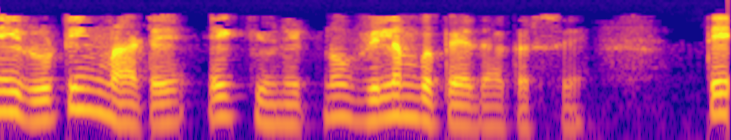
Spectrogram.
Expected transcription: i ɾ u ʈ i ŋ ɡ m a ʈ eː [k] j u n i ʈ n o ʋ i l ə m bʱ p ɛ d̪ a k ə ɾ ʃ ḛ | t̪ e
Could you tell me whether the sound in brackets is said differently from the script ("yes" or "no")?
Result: no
